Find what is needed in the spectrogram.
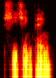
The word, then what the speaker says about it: Xi Jinping: Looks just like Xi Jinping. Is that his name? That's how you say it, right? – I think so. Yeah, I'm sure you said it perfectly.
